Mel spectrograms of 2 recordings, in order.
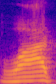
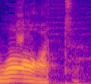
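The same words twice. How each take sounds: First: The vowel is a flat, open 'aa' sound. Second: The vowel is an open, rounded 'aw' sound. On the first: The speaker calls it wrong. "ವಾಟ್ ಅಲ್ಲ ಅದು" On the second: The speaker calls it right. "ಅದು ವಾಟ್"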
